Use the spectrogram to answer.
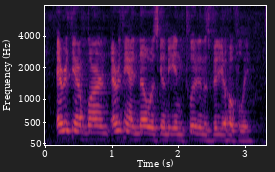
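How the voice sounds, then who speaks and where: Man with fairly even intonation against noticeable background noise. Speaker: cannabis grow YouTuber. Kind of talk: casual vlog talk to camera. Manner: fast; rambling, many fillers.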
